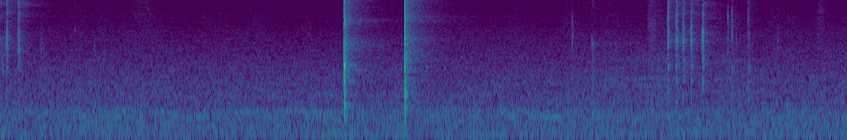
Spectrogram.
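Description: Click-type torque wrench tightening an intake manifold bolt: two sharp clicks about a second and a half in, a third of a second apart, as it releases at its set torque, then a brief rattle of the ratchet pawl near the end.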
